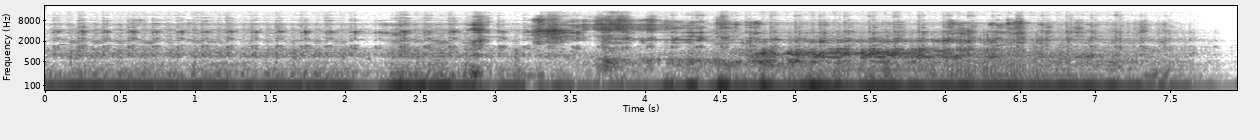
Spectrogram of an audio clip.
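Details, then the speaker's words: Ceiling fan running, mic attached: steady motor hum with uneven clacking about three knocks a second; not necessarily bad bearings, possibly a worn plate seat letting the rotor rub the stator, fixable without bearing replacement. "दोस्तों आपने देखा कि अपने पंखे में से किस तरह की आवाज आ रही है दोस्तों पंखे के अंदर से आने वाली हर आवाज का मतलब यह नहीं होता कि बेरिंग ही खराब है"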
